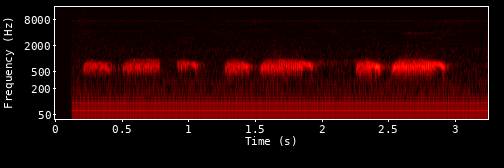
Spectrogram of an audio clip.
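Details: Spotted dove, a caged bird kept by a northern Vietnamese dove breeder, giving a long unbroken cooing series: low, mellow paired coos, a short note then a longer one, repeated about once a second.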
